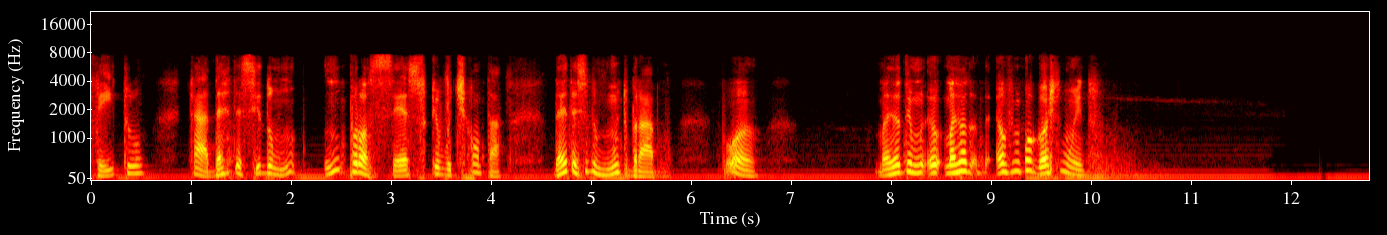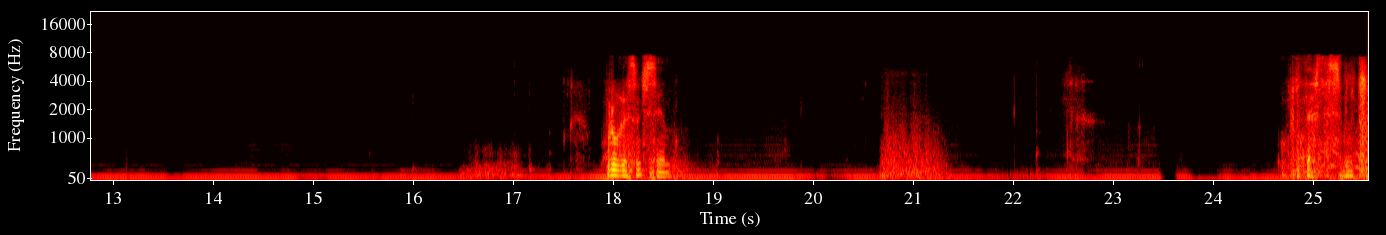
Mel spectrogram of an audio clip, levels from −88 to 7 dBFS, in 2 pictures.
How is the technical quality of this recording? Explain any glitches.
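There are two short dropouts in the speech, both VoIP packet loss concealed by the speech codec. They sit at about 1.87 to 1.95 s, where roughly 20 ms went missing, and 9.31 to 9.37 s, where about 40 ms went missing. In each, the decoder stretches its last pitch and filter into a brief fading buzzy tone or coloured noise, and the voice stays a bit weak just afterward. The Speex coding underneath is only lightly coloured, which fits a fairly generous quality setting.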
